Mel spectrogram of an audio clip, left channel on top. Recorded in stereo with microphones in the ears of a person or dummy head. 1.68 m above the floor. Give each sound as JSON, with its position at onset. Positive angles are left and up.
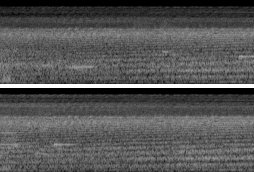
{"t": 0.0, "sound": "a drone", "side_deg": -10}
